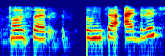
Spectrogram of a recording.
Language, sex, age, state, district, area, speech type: Marathi, female, 18-30, Maharashtra, Gondia, rural, conversation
